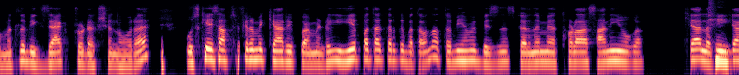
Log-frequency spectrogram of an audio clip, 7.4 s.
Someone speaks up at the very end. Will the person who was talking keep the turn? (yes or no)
no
